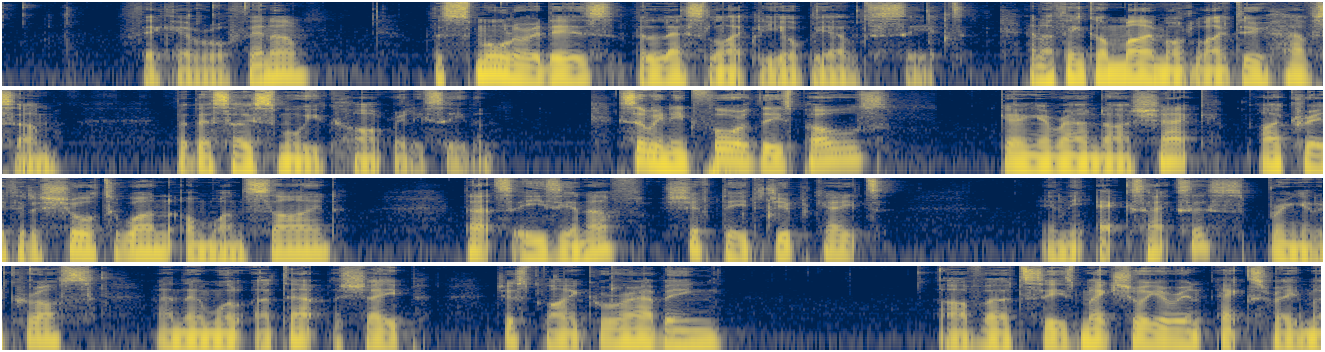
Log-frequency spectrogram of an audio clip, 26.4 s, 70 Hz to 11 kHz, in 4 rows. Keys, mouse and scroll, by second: 0.0 click, 0.2 g, 1.0 click, 1.4 middle click, 2.0 g, 2.3 click, 2.4 Tab, 2.6 scroll down 1, 2.8-3.2 middle drag, 3.2 click, 3.7-4.1 scroll down 2, 4.1-15.6 middle drag, 15.6 click, 16.9 shift+d, 20.2 Tab, 21.1-24.5 drag, 22.5 g.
